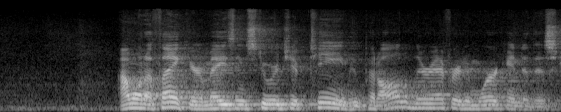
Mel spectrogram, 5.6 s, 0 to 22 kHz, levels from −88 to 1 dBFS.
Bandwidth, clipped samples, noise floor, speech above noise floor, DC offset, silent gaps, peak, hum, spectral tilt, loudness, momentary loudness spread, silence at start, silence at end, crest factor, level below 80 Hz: 16 kHz; under 0.1%; -52 dBFS; 29 dB; under 0.1%; none; -8 dBFS; none; -6.5 dB/octave; -24 LUFS; 7 LU; 1.2 s; 0 s; 18 dB; -66 dBFS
